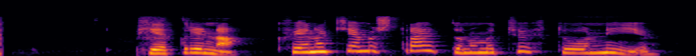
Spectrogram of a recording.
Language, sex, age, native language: Icelandic, female, 30-39, Icelandic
